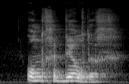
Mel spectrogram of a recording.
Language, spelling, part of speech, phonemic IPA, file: Dutch, ongeduldig, adjective, /ˌɔŋɣəˈdʏldəx/, Nl-ongeduldig.ogg
- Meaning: impatient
